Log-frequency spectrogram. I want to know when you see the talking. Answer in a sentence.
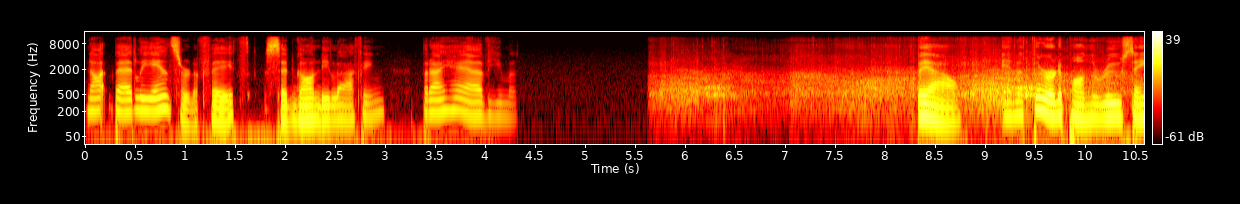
The talking can be heard from 0.0 to 4.3 s and from 8.3 to 10.5 s.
